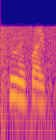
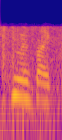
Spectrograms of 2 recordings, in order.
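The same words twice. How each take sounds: The two takes are said the same way.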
